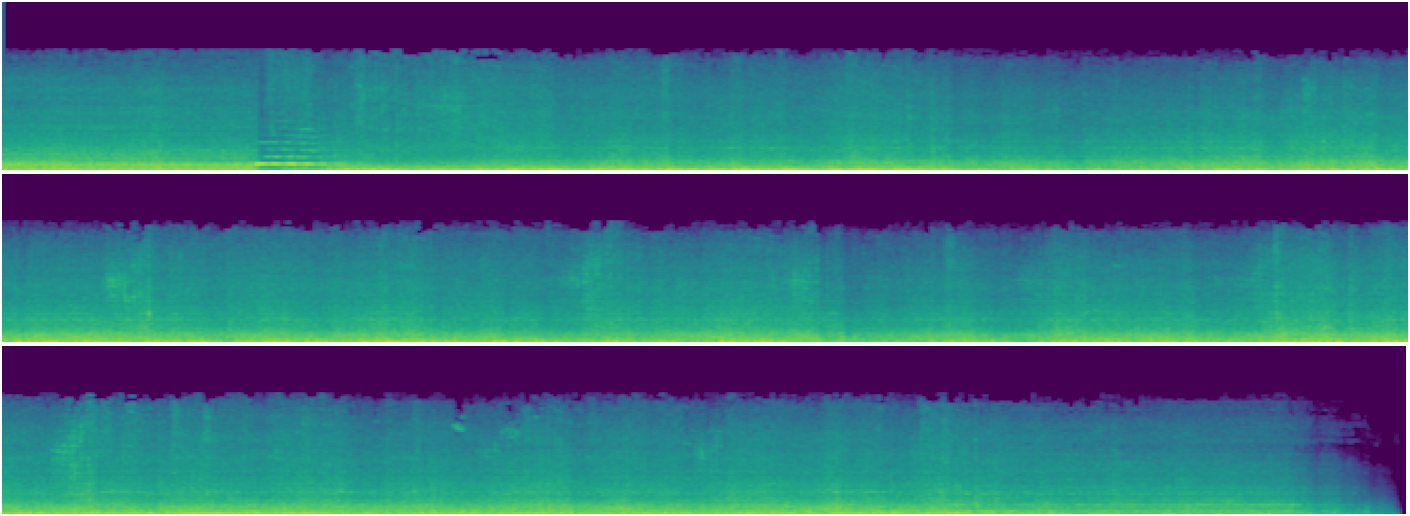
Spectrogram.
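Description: A freight train passing at speed: the steady rumble and rattle of wagon wheels on the rails. The locomotive's horn sounds at the start and cuts off about two seconds in. The sound fades out near the end.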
